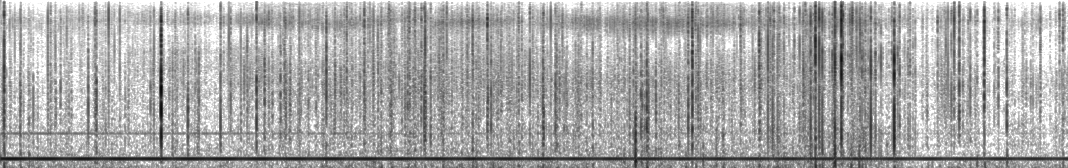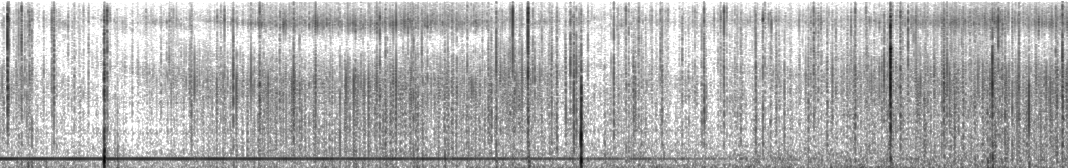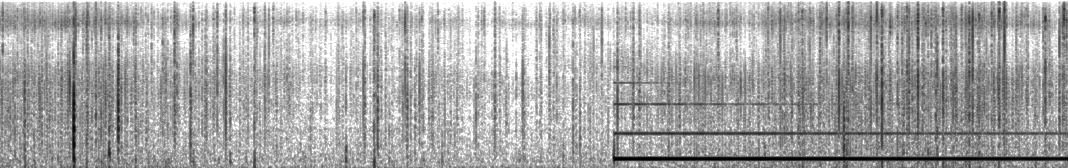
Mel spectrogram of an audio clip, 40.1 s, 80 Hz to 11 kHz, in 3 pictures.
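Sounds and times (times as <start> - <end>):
singing bowl ringing: 0.0 - 20.4, 34.4 - 40.0
campfire crackling and popping: 0.0 - 34.6.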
